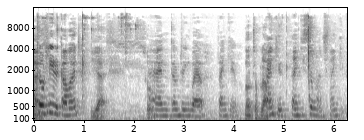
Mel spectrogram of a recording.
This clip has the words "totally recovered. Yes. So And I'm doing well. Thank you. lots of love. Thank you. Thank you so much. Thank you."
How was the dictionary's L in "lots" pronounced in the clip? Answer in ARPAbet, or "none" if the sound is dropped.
N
